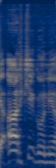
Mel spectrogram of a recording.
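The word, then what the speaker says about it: archegonia: ये आर्कीगोनिया हो गया, ये फीमेल वाला हो गया आर्की, ARCHE, आर्की GONIA।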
